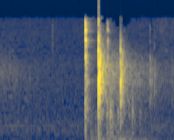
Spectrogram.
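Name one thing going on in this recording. A cue strikes the cue ball sharply.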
